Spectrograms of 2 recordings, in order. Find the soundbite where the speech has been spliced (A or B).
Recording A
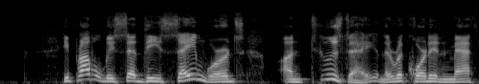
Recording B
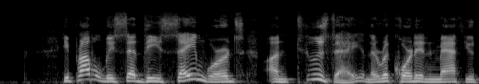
B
